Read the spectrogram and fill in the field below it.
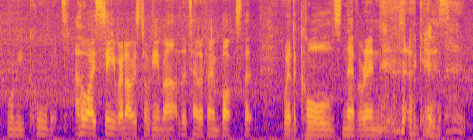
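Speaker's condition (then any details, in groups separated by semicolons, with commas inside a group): No condition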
